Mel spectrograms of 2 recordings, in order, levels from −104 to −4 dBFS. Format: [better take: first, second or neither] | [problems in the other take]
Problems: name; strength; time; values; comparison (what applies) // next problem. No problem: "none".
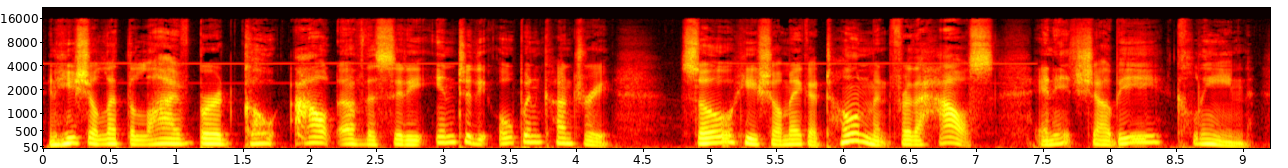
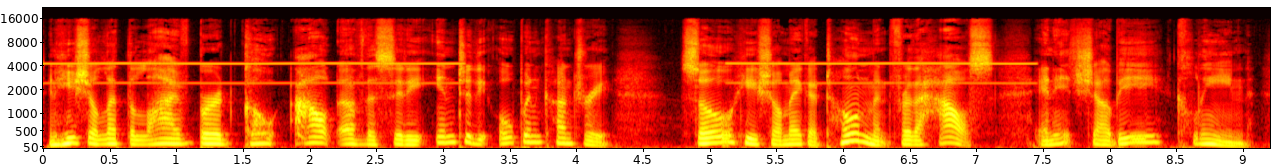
first | high-pitched whine; loud; until 3 s and from 5 to 7.5 s; 4.5 kHz, 7 dB below the speech; faint in the first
